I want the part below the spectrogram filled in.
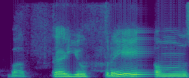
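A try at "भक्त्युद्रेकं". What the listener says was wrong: And in the fourth line, first word, Bhakta, you said Bhaktyut. The ik and it are half. So Bhaktyudrekam.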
